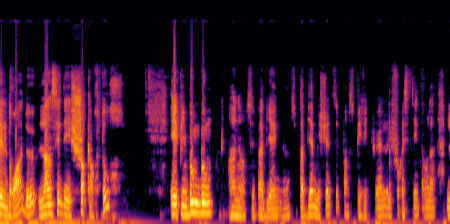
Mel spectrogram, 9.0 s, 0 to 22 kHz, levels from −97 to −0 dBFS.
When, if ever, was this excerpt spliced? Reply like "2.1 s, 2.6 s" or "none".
none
